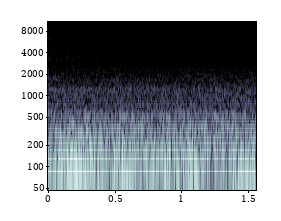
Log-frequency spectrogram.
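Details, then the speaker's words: 1991 Mercedes-Benz R129 500SL, after the idle control valve was cleaned and its hoses replaced: low, soft, steady rumble with no misses or knocks, settled at a slow idle of about 600 rpm; healthy. "been cleaning out that valve really good taking the hoses off you really help it look at that it's like 600"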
